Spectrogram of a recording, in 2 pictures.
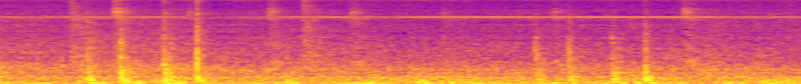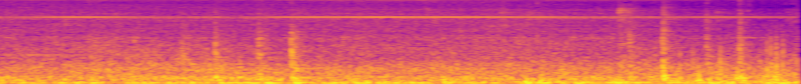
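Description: Narrow-gauge railway cars rolling along the track: a steady low rumble with wheels clicking irregularly over rail joints, and a thin steady high whine of wheel squeal through most of the stretch.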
